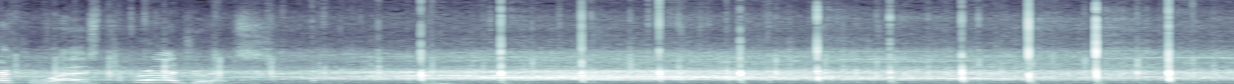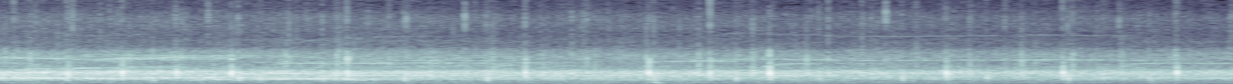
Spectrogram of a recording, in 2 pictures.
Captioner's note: applause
